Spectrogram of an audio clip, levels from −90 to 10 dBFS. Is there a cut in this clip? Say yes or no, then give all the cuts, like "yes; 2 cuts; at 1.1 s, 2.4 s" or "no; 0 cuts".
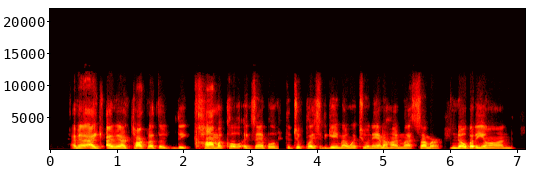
yes; 2 cuts; at 3.4 s, 6.0 s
